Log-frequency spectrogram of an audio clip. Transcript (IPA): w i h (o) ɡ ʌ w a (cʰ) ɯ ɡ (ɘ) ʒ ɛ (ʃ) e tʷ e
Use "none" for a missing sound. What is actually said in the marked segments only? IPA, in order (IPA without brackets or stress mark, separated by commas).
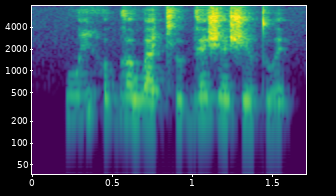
o, cʰ, ɛ, ʃ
